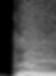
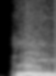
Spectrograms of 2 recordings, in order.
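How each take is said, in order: No difference in how they are said.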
